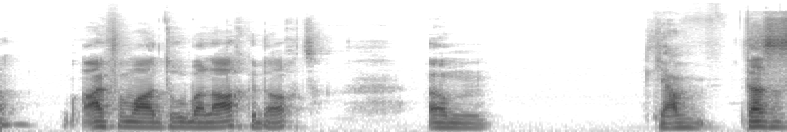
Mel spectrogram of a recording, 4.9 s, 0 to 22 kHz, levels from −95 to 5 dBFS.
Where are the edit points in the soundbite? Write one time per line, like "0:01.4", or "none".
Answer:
none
